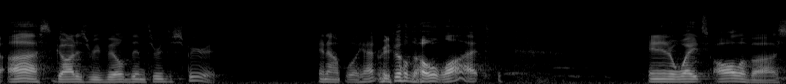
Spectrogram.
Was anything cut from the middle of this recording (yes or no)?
yes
